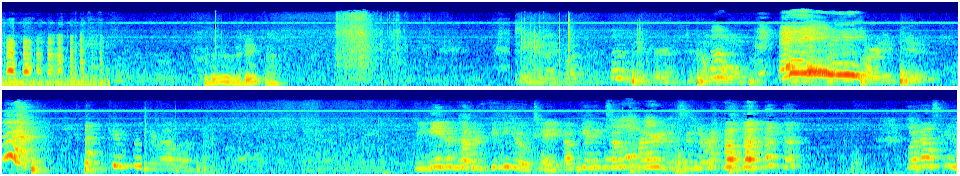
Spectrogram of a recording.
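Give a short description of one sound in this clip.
A small child babbles and squeals excitedly close by.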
